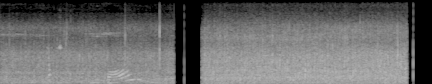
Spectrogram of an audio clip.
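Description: A small outdoor water fountain at a hill-station boating spot sends a steady, close splashing rush, briefly cut off and then resuming, with a voice heard early on.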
